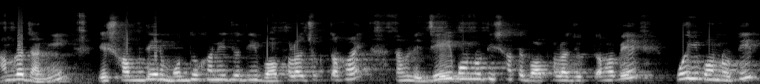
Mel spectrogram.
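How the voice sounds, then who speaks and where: A man's voice: sits high, gravelly, darkish tone. A man teaching a pronunciation lesson, asking questions and answering them himself. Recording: roomy hall with long reverb.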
